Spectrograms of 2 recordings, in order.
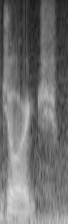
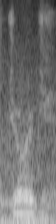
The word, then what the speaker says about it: Georg: I will call him George we will call him spiders George the name is spelled and pronounced Georg and it it is in fact a derivative of the name George but it's Georg emanating from this tunnel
